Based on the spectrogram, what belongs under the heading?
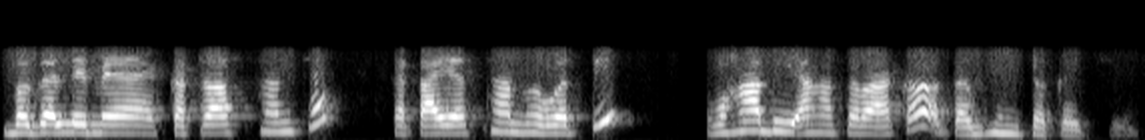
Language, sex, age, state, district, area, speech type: Maithili, female, 18-30, Bihar, Muzaffarpur, rural, conversation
